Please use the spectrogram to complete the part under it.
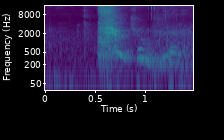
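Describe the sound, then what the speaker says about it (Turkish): A single sharp sneeze bursts out after a brief quiet moment, followed by a trailing voice. "Apçu yaptı"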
